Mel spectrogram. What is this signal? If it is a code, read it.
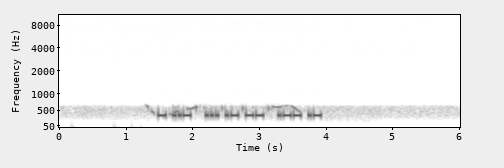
Morse code, heard as a keyed tone, about 32 wpm, 360 Hz. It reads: TU SAM WA
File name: 2016 JAN CW NAQP / 2016 Jan naqp k5ot - 0-5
